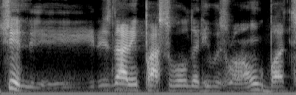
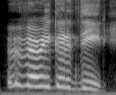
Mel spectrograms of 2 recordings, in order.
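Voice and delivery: laughing aftertaste; 8 semitones higher, 5 dB louder than usual. Acted. Still laughing, high.

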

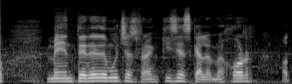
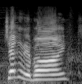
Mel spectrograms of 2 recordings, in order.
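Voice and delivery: louder, higher call of the word; shouting checkpoint; 6 semitones higher, 8 dB louder than usual. Real, not acted. Reaching a checkpoint in the game, gleeful shout. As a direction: call it out with glee. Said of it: "Me gusta gritar checkpoint".

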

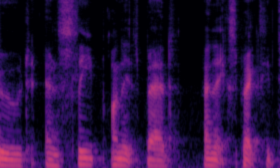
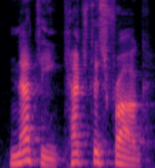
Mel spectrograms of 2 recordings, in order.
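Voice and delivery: loud, higher playful call across the room; cried out; 5 semitones higher, 10 dB louder than usual. Acted. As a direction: shout the prank at his sister. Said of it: "cried out".

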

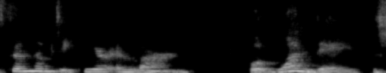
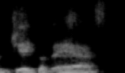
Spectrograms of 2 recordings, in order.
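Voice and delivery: plain reading voice

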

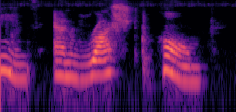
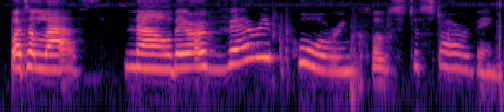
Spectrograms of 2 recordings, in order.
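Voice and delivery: put-on old woman; 6 semitones higher than usual. Old woman tells Kate of the giant, high kindly voice. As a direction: tell the sad tale gently as a grandmother.

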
